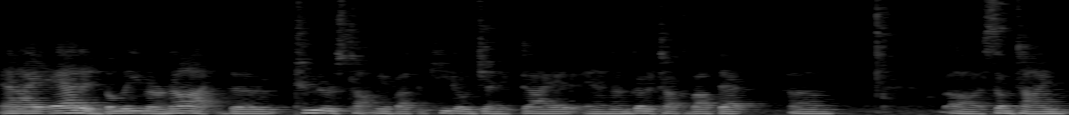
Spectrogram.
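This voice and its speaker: Amid audible room echo, a woman with a very deep, low pitch and a dark, mellow, somewhat breathy tone speaks at a moderate pace in a flat, monotone way. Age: 70s. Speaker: health vlogger. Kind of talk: casual talk to camera. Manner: rambling, conversational with fillers.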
